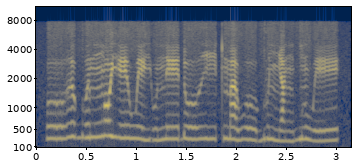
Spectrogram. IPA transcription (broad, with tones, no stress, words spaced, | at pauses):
oː˨ɣə˦ɡʷe˦m ŋɔ˦jeː˧ we˦˨ju˨ neː˧ɗoː˧ɣiː˧t ma˦˨woː˦˨ɡu˦ ɲa˨ŋɡ͡bũ˦ we˨˦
